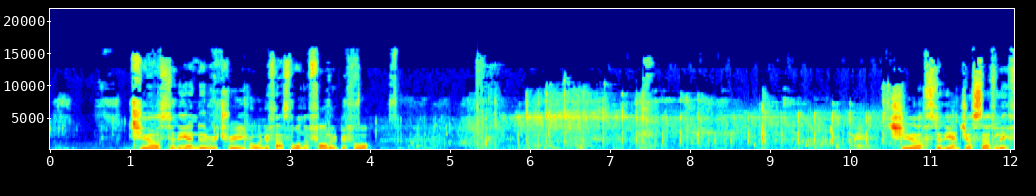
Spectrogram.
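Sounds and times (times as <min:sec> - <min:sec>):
wind rumble on microphone: 0:00.0 - 0:02.6, 0:04.0 - 0:04.8.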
